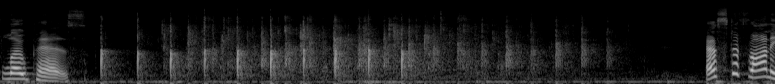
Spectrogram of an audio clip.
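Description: A person claps their hands.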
